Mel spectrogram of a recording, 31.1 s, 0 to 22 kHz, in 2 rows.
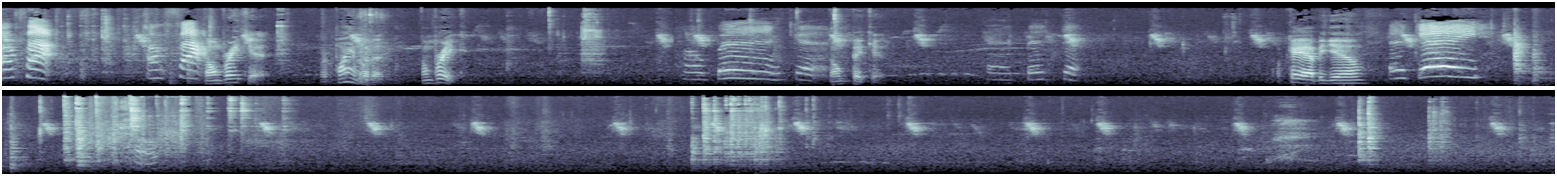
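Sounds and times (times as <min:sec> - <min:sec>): plastic toy pieces rattling: 0:16.3 - 0:18.1.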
